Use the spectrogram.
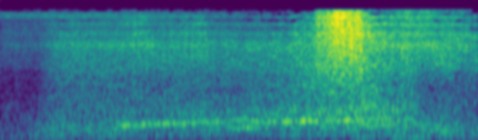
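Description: An orange and blue dragster powers down the right lane of a drag strip at a bracket race, its engine a loud, sustained roar with a rising pitch that swells and peaks near the end, heard from fairly close.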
